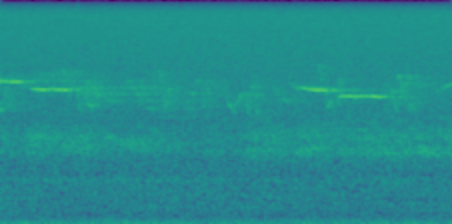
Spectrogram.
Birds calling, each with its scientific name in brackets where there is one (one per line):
Red-eyed Vireo (Vireo olivaceus)
Black-capped Chickadee (Poecile atricapillus)
American Crow (Corvus brachyrhynchos)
